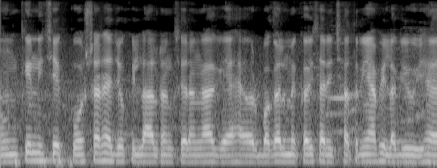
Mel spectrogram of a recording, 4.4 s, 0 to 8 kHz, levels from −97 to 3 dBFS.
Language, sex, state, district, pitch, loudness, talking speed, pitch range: Hindi, male, Uttar Pradesh, Varanasi, 125 Hz, -23 LUFS, 300 wpm, 120-125 Hz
